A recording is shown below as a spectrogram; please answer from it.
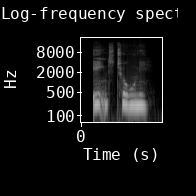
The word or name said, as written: enstonig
